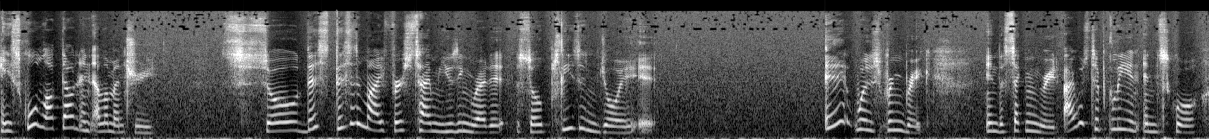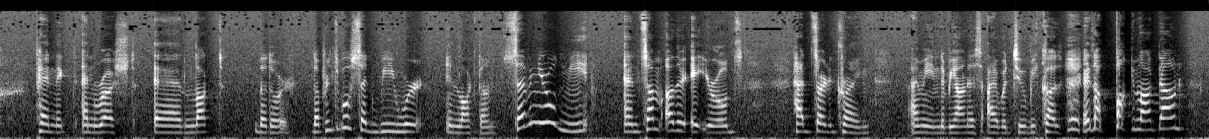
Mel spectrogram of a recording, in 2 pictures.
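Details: Stuttering in a male narrator reading a story aloud; he says he stutters a lot and reads badly.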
